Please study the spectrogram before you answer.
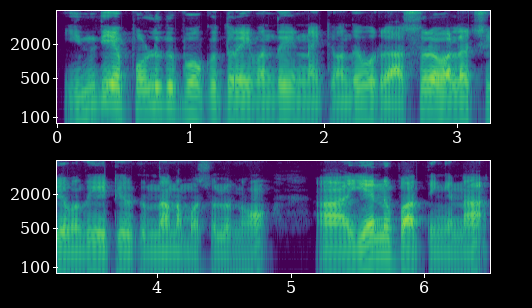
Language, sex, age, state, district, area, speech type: Tamil, male, 30-45, Tamil Nadu, Krishnagiri, rural, spontaneous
